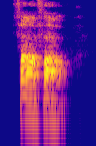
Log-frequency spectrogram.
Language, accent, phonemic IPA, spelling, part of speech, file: French, Canada, /fɑ̃.faʁ/, fanfares, noun, LL-Q150 (fra)-fanfares.wav
- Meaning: plural of fanfare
